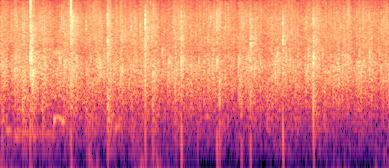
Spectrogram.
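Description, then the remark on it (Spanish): Audience applause fills the whole stretch, a dense steady patter of many hands clapping with sharp individual claps popping out, loud, with no talking over it. “¿Podemos aplaudir”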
